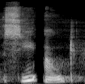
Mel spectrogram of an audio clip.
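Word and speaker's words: cout: we have c o u d which we pronounce as c out and it stands for console output and this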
